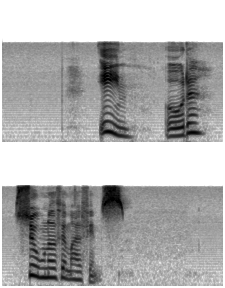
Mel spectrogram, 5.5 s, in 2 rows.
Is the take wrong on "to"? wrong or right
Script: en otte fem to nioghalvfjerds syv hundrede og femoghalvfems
wrong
